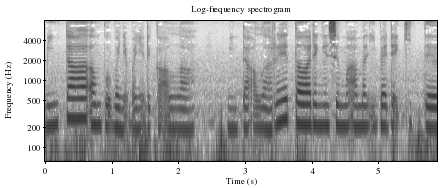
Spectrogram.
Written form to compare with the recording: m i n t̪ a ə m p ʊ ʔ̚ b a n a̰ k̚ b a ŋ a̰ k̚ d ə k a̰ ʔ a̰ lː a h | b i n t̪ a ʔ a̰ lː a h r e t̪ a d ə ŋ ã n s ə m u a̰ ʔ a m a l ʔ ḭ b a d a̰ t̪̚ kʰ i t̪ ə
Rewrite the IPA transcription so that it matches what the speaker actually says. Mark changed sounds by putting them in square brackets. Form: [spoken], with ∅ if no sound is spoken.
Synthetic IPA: m i n t̪ a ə m p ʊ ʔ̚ b a [ɲ] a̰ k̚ b a [ɲ] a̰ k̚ d ə k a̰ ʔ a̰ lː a h | [m] i n t̪ a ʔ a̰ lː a h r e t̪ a d ə ŋ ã n s ə m u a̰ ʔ a m a l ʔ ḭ b a d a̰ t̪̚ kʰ i t̪ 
